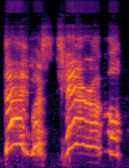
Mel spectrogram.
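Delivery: high, loud, bad Irish accent; mock Irish accent. Imitating a friend's Irish voice, loud mock Irish accent. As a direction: blurt it in a put-on Irish accent. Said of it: "if I started talking with the Irish accent".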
